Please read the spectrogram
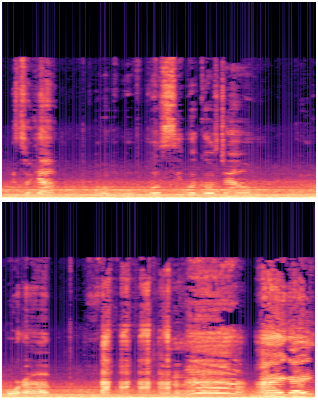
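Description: Steady low rumble of a car driving, heard inside the cabin, with a constant drone under it. A voice comes and goes over it in short sweeping rises and falls of pitch, not in clear words.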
